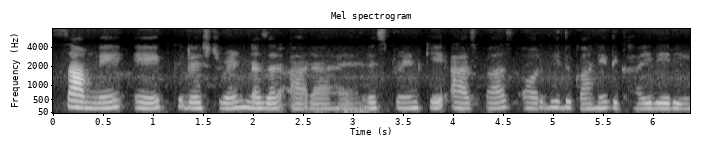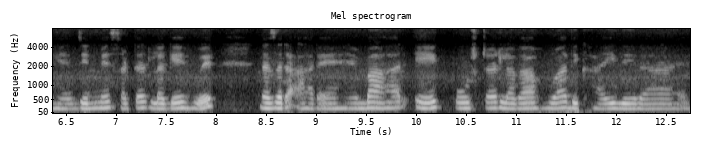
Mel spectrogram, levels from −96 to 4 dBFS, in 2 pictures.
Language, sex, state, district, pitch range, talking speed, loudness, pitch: Hindi, female, Bihar, Jamui, 180-200 Hz, 160 wpm, -26 LUFS, 190 Hz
